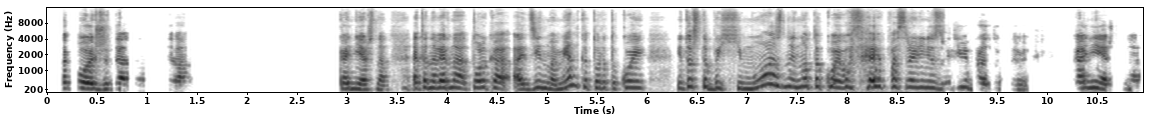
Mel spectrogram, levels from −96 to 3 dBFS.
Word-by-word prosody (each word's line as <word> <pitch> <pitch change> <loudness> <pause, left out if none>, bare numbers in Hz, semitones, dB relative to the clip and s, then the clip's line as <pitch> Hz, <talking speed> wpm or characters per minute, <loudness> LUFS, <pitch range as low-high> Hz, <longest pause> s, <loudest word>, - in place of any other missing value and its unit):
Такой 250 -2 +5
же, 225 +1 -3 0.5
да-да-да. 185 -1 -7 1.5
Конечно. 210 -4 +1 0.2
Это, 265 +5 +1
наверно, 280 -2 +3
только 290 +5 +1
1 260 - 0
момент, 280 - 0
который 275 -4 -4
такой 275 +2 -3 0.3
не 250 - -7
то 330 - +1
чтобы 325 -6 -2
химозный, 325 - -1
но 335 +3 -1
такой 335 -3 -1
вот, 300 -1 -2
э, 300 +3 +8
по 330 - -2
сравнению 295 -2 -1
с 235 - -5
другими 260 +5 -6
продуктами. 225 -3 -7 0.4
Конечно 250 -5 +1
270 Hz, 135 wpm, -23 LUFS, 235-300 Hz, 1.5 s, э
